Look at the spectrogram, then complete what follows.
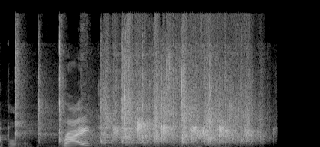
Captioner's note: audience applauding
